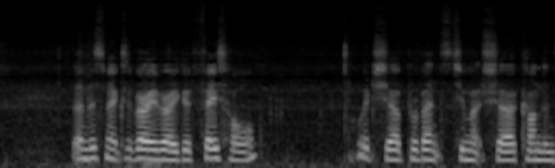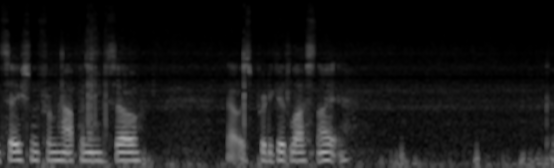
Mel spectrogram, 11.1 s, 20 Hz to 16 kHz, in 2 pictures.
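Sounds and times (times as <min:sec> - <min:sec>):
low microphone rumble: 0:05.8 - 0:11.0.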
